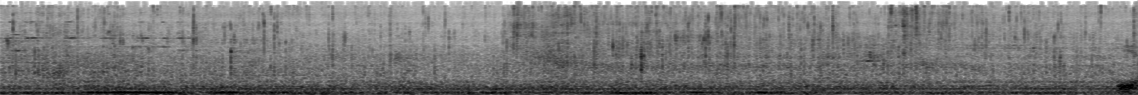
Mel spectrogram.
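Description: Food sizzles and fries steadily in a kadhai as it is gently turned, a dense continuous crackle with a louder hiss partway through and faint stirring scrapes, no voices.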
